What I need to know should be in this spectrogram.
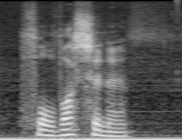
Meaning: an adult, a full-grown human or animal
- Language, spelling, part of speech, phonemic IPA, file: Dutch, volwassene, noun, /vɔlˈʋɑsənə/, Nl-volwassene.ogg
